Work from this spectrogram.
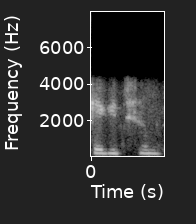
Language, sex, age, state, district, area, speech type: Sanskrit, female, 18-30, Maharashtra, Nagpur, urban, conversation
